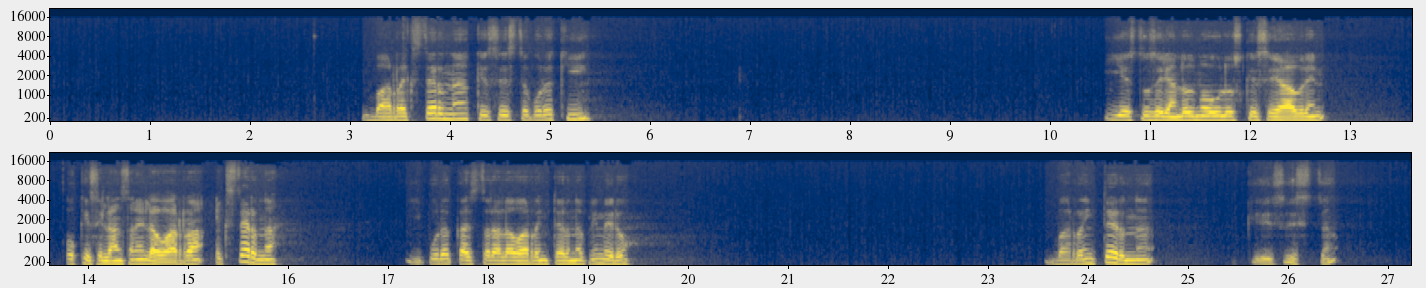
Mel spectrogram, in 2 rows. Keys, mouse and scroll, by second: 1.7-2.6 scroll down 1, 2.6-3.3 scroll down 1, 3.3-3.6 scroll down 1, 11.0-13.8 drag, 16.1-17.2 scroll up 1, 17.2-18.4 scroll up 1, 18.4-19.1 scroll up 1, 19.1-20.3 scroll up 1, 20.3-21.8 scroll up 1, 21.8-23.3 scroll up 1, 23.3-24.1 scroll up 1, 24.3-26.0 scroll down 1, 26.0-27.2 drag.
